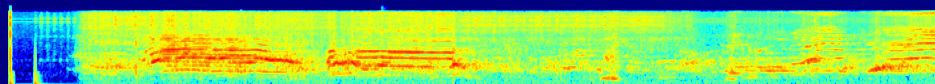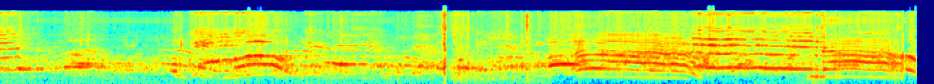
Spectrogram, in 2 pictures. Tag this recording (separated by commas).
Speech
